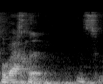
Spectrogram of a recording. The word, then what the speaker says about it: Llewellyn: It's actually pronounced Llewellyn.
